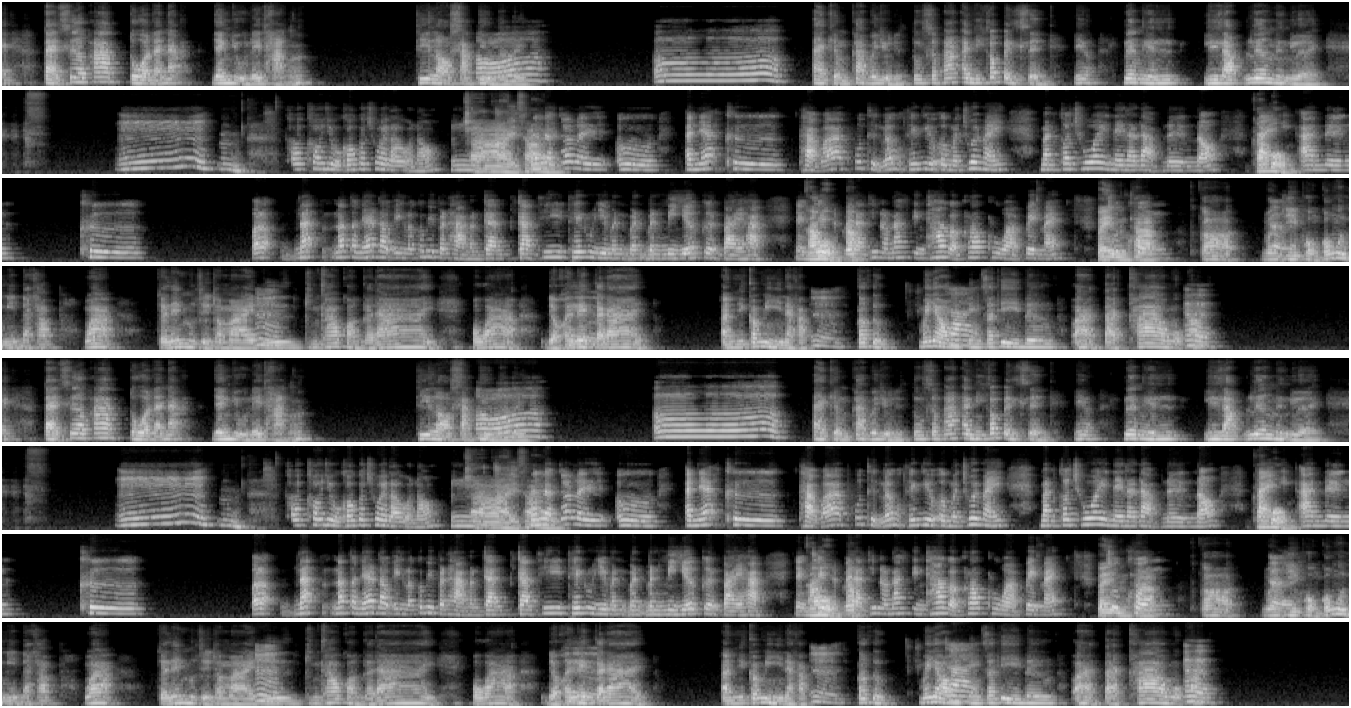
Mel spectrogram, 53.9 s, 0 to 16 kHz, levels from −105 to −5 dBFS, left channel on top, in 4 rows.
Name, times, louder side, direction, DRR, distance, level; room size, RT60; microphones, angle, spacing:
voice 1, 0.0-1.8 2.1-3.0 4.2-5.2 8.1-10.4 10.7-10.9 11.2-11.7 12.0-13.2 15.6-16.1 18.1-19.0 26.0-26.3 35.0-35.5 37.9-38.4 38.9-39.2 39.5-40.9 41.2-41.5 42.0-46.8 47.6-48.4 49.0-49.2 49.6-52.5, equal, 35° left, 0.8 m, -30 dB
voice 2, 4.7-5.4 6.5-7.8 14.6-15.5 16.3-20.0 20.3-25.6 26.0-27.0 27.7-28.3 29.4-37.5 38.0-38.6 39.6-39.9 42.9-43.2 46.0-46.4 48.5-48.8 49.9-50.2 52.2-52.5, right 2 dB, 70° right, 0.8 m, -32 dB
2.0 x 2.0 x 3.5 m
head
